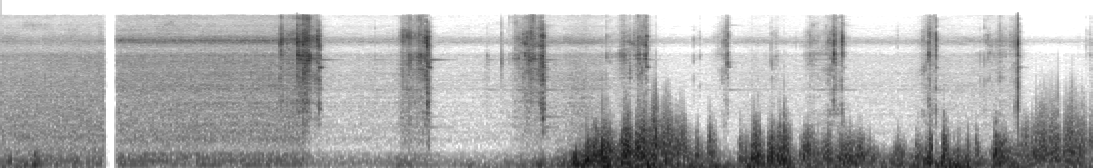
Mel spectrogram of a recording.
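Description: A flat metal tool scraping in short, irregular strokes around the steering knuckle's wheel-bearing bore, clearing off caked-on dirt. The scraping starts about halfway through, after a few light metallic clicks.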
